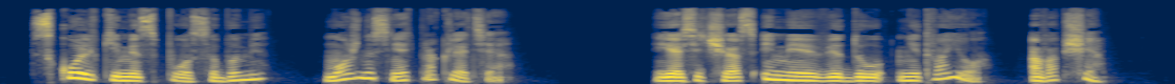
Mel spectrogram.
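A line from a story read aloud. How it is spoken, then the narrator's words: Sinister dragon smirk. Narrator (Russian): зловеще усмехнулся дракон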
